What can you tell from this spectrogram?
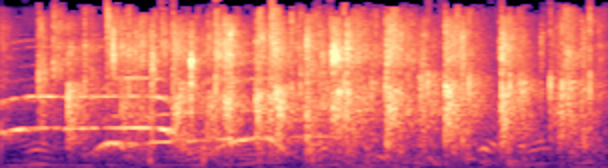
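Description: A crowd bursts into loud, sustained applause, dense clapping with scattered whoops and cheers rising over it, close and energetic throughout.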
